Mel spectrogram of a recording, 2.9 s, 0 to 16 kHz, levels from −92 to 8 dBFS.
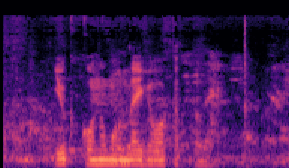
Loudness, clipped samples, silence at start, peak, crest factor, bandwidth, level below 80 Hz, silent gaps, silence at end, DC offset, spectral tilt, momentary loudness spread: -22 LUFS; under 0.1%; 0.05 s; -6 dBFS; 18 dB; 11.5 kHz; -48 dBFS; none; 0 s; under 0.1%; -7 dB/octave; 18 LU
